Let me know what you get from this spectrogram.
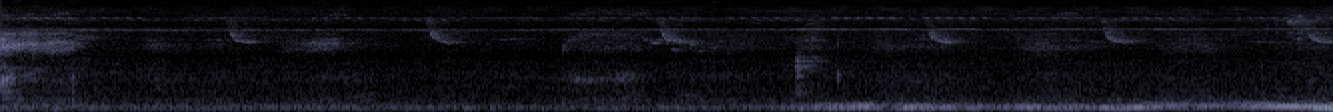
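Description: Quiet rural ambience: a bird repeats a short falling chirp about once a second over a faint, steady, high insect drone. A low rumble comes in about halfway through.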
